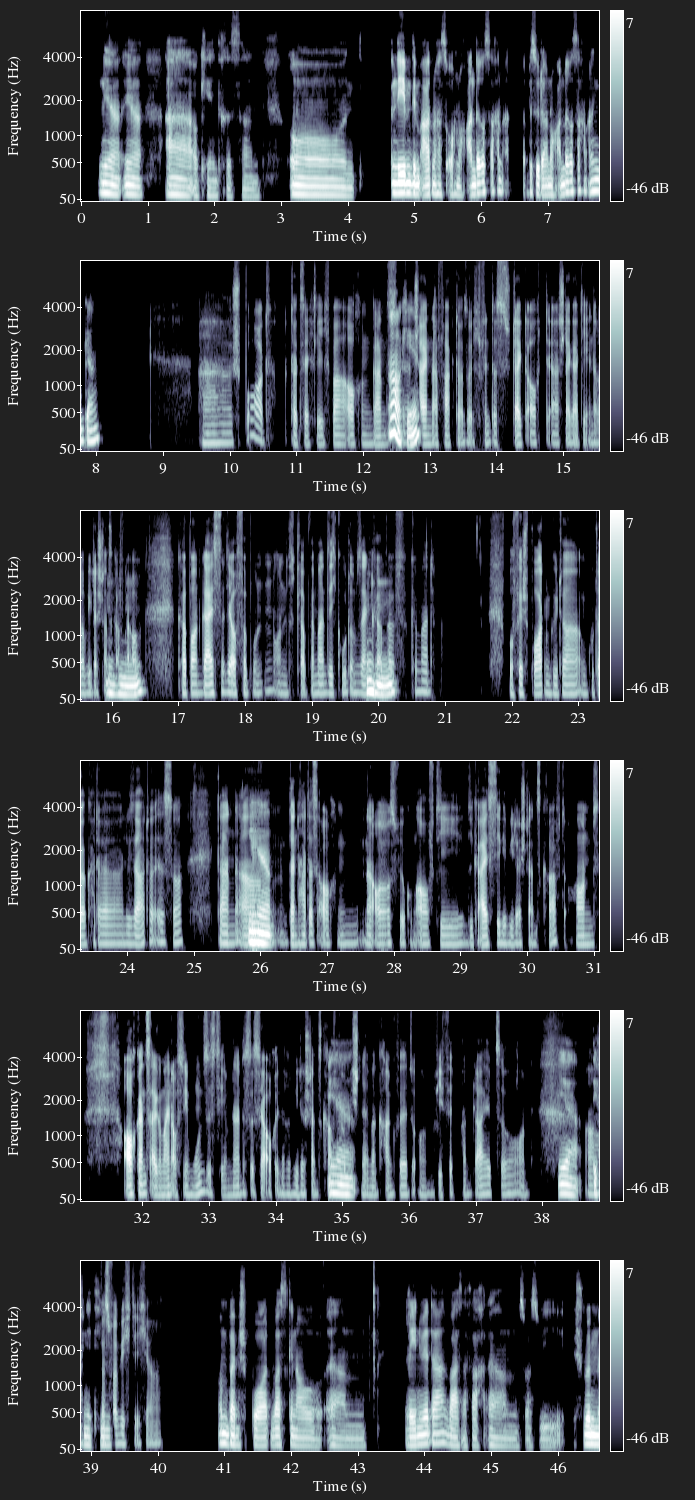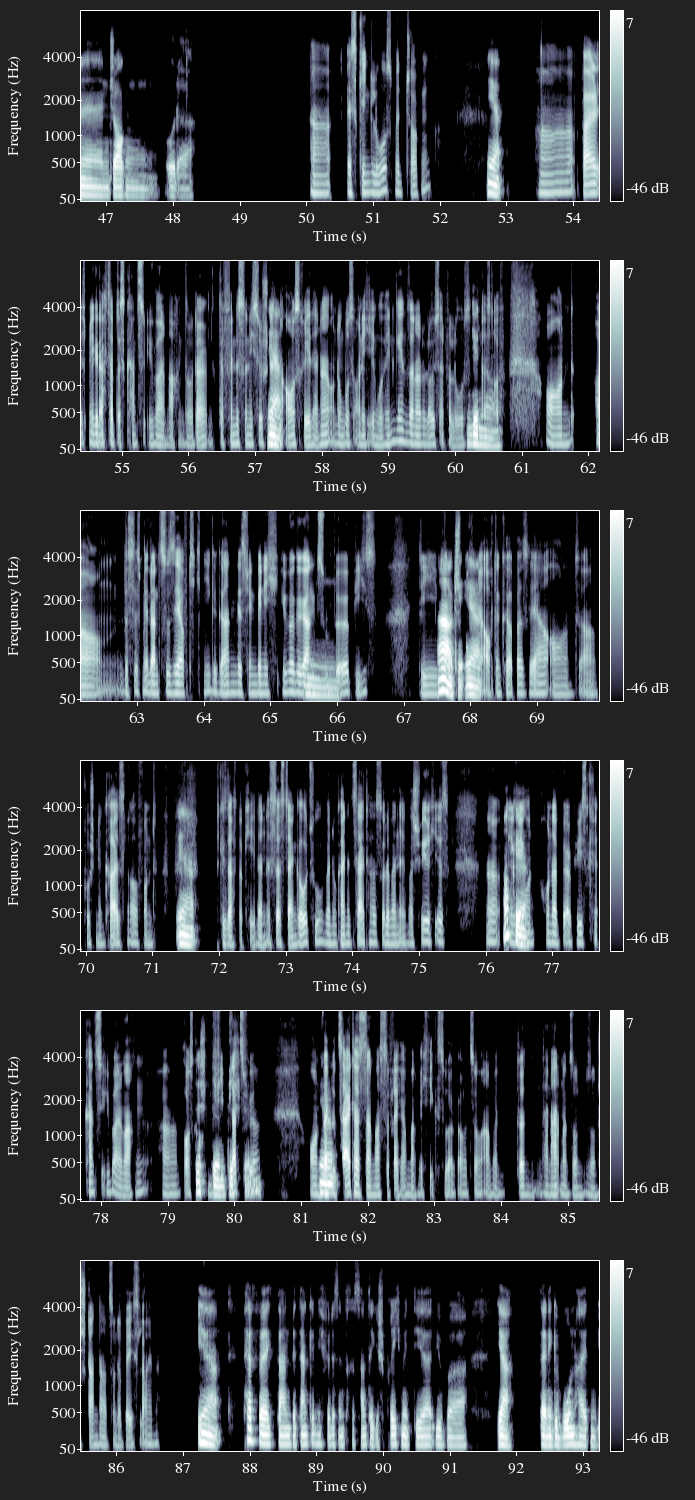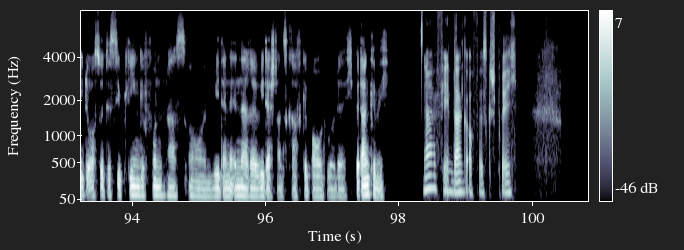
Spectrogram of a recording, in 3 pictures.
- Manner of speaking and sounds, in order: other background noise; in English: "pushen"; in English: "Baseline"
- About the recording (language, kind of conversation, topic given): German, podcast, Welche Gewohnheit stärkt deine innere Widerstandskraft?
